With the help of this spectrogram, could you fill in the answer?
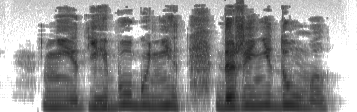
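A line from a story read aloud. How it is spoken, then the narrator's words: Whimpering. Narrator (Russian): захныкал Дэви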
